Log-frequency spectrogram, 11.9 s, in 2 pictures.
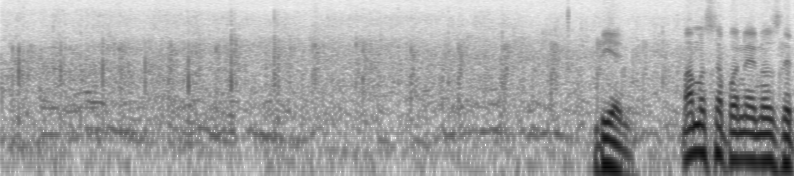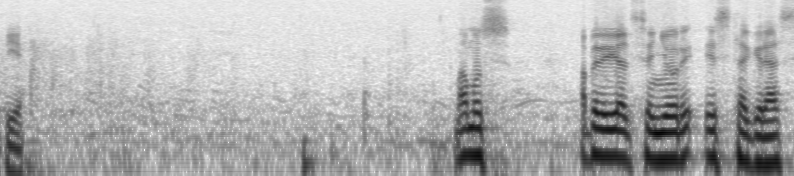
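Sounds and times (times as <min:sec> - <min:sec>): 
audience applause: 0:00.0 - 0:07.5
faint murmur of voices: 0:00.0 - 0:11.8
speech: 0:04.4 - 0:06.3, 0:09.4 - 0:11.8.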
